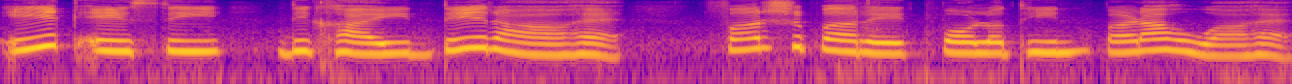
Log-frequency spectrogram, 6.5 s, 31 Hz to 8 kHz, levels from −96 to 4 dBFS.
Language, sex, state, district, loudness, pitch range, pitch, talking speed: Hindi, female, Punjab, Fazilka, -14 LUFS, 240-295 Hz, 265 Hz, 120 wpm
